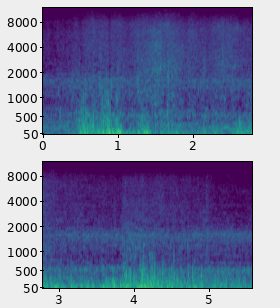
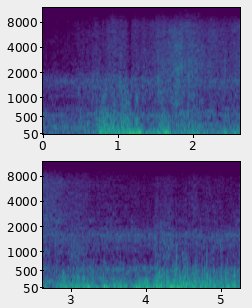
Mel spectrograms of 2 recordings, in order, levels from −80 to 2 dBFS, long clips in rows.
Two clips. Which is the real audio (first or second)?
first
